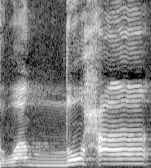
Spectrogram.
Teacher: Dia dekat tengah ni. Ha dekat tengah halqum kita. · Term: huruf ha pedas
